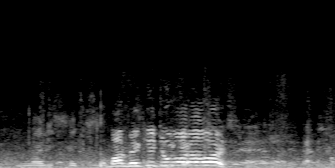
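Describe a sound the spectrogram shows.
A man shouts loudly outdoors nearby.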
